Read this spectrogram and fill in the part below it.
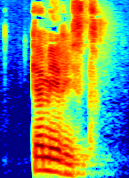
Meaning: maid (or similar servant)
- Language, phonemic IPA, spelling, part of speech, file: French, /ka.me.ʁist/, camériste, noun, LL-Q150 (fra)-camériste.wav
